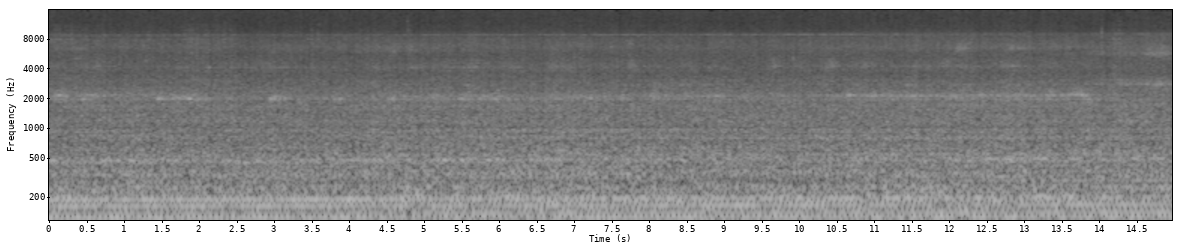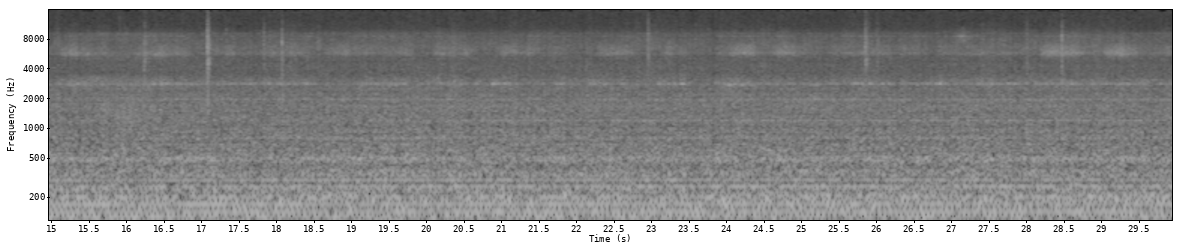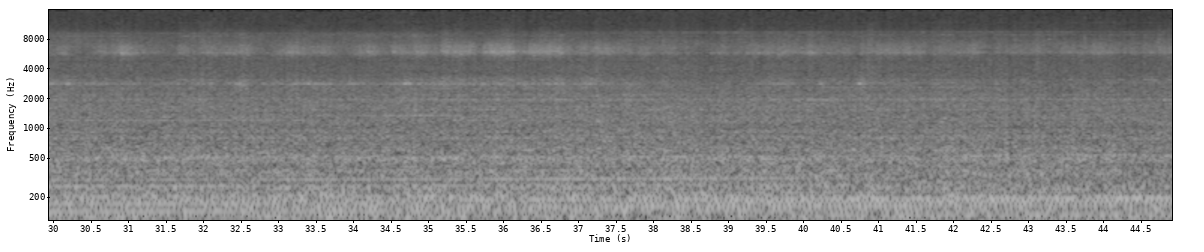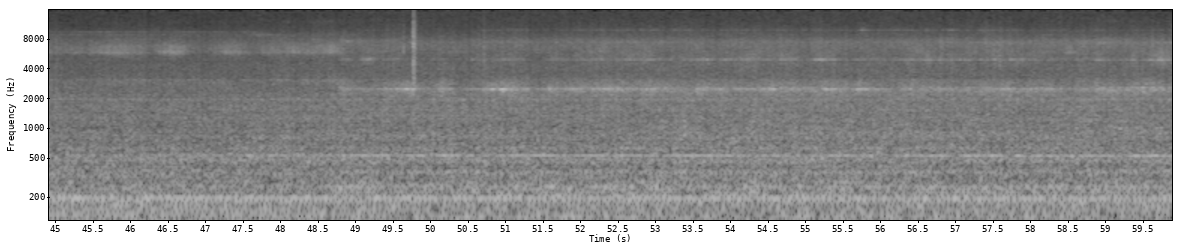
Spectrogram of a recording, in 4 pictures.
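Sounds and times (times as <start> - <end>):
diesel train engine drone: 0.0 - 59.9
faint high whine: 0.0 - 59.9
wheels on rail: 0.0 - 59.9.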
